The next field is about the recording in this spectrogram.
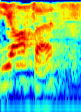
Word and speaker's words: Jaffa: J-A-F-F-A is the way they pronounce it, with a soft J, Jaffa. Joppa, J-O-P-P-A, is the way it's spelled in the New Testament. We always say Joppa, but Jaffa is how they pronounce that.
